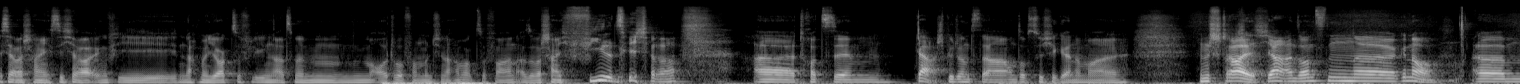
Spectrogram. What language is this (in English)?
German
